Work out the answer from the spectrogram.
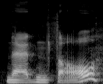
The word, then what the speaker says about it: Gnadenthal: the actual map of nadanthal that's how you pronounce it Manitoba uh so Elona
